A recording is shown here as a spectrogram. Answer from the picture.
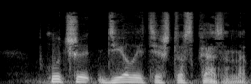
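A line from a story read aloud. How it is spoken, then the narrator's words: Young, unsure, plaintive threat. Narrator (Russian): пригрозил юный водитель неуверенно жалобным голосом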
